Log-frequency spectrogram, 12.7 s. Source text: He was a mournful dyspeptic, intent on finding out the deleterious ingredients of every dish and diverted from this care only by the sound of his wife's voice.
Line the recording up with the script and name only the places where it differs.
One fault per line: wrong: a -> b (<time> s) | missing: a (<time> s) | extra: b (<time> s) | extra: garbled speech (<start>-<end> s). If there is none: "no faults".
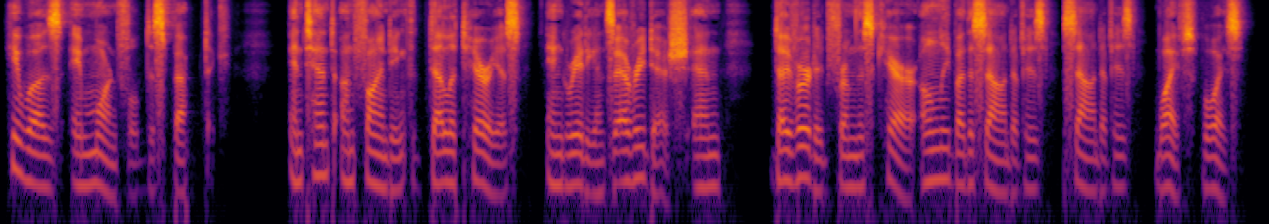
missing: out (4.1 s)
missing: of (6.2 s)
extra: sound of his (10.7 s)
